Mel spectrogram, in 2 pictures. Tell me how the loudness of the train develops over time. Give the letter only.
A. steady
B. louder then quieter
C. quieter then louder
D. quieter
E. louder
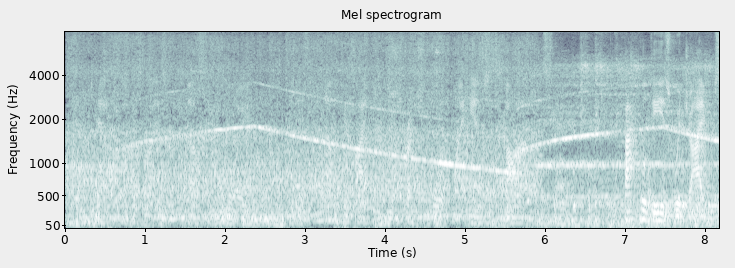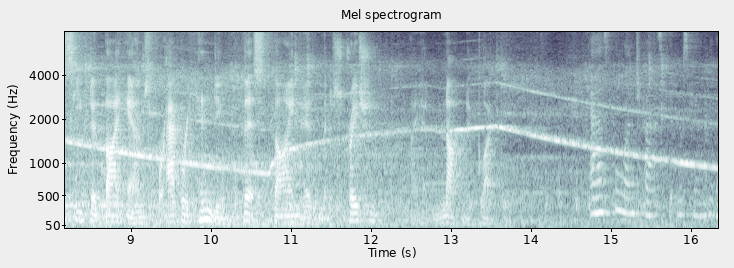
D.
